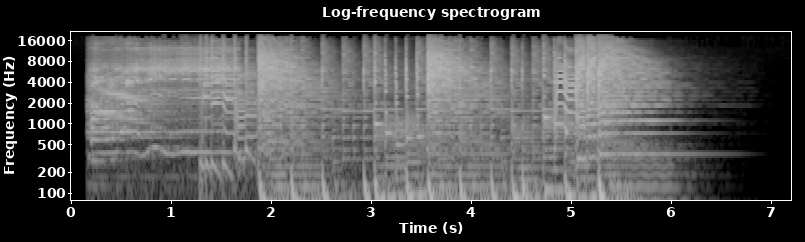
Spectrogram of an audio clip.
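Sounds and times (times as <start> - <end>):
player two victory background game music: 1.3 - 6.5.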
